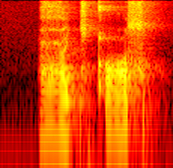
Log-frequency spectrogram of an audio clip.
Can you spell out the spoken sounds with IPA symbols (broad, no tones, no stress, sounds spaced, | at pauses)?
ʕ æ c qʼ ɑ ɬ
